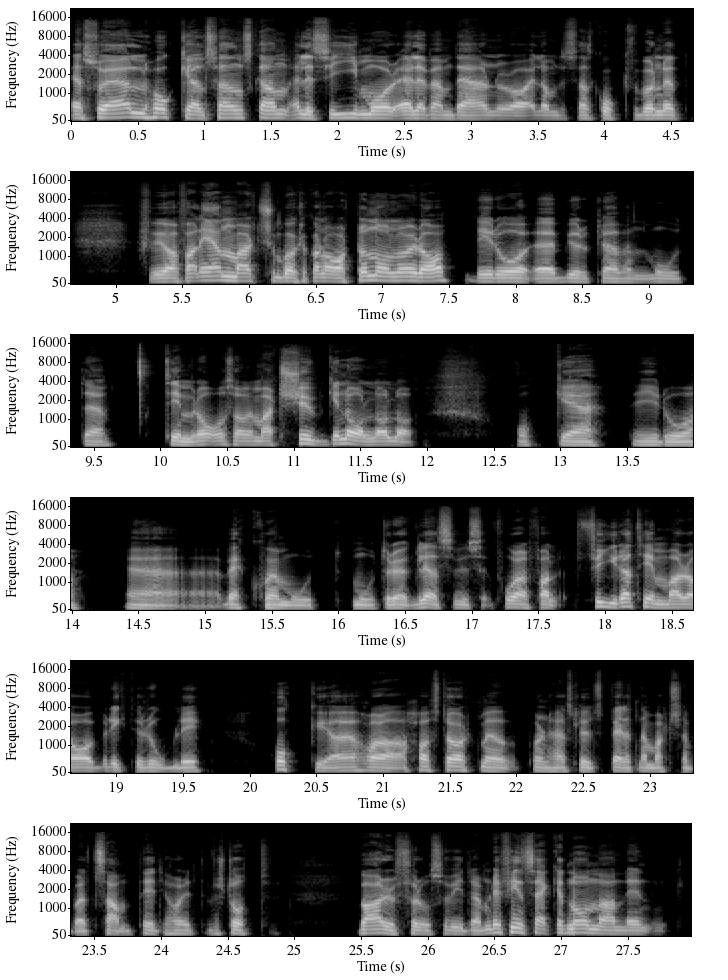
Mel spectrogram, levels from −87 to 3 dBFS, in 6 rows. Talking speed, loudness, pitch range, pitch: 205 wpm, -23 LUFS, 105-125 Hz, 115 Hz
